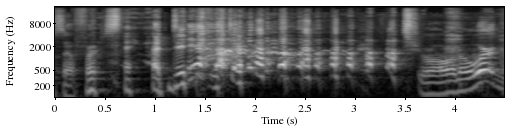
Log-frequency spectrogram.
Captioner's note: laugh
